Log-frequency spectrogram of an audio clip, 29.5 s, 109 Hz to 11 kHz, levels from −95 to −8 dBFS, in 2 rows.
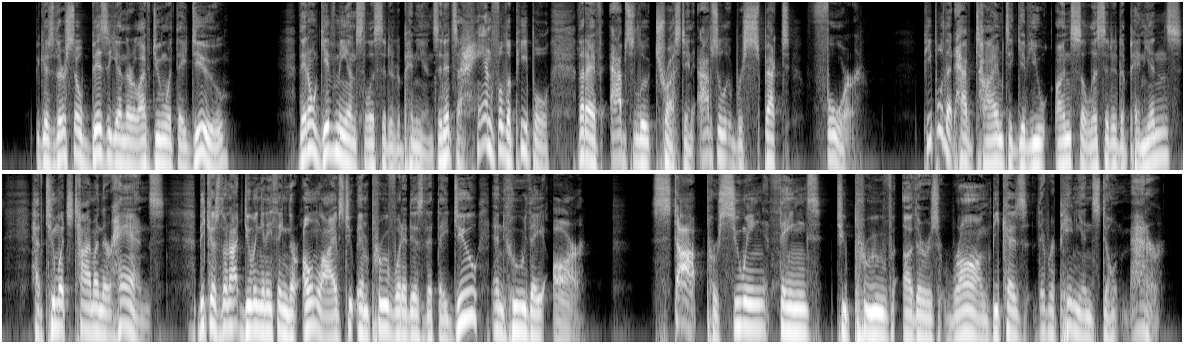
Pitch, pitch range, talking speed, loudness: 125 Hz, 115-145 Hz, 165 wpm, -18 LUFS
